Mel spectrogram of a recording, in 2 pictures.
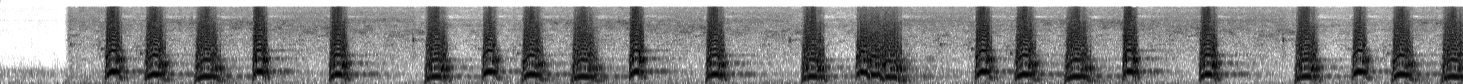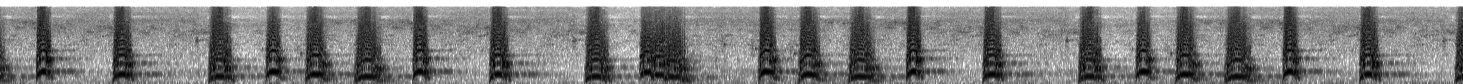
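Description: A dog barking over and over: short, sharp barks at about two a second in quick runs with brief gaps, and two longer barks, about a third and two-thirds of the way through.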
